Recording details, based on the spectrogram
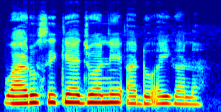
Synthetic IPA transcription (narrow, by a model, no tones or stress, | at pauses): waɾusikɛd͡ʒɔneʔadɔʔaiɣana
